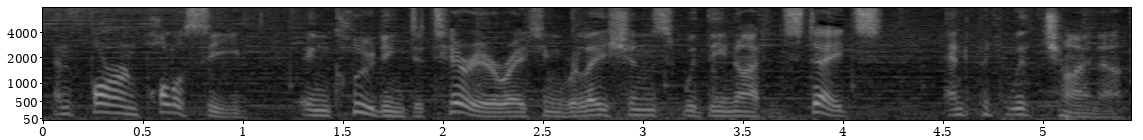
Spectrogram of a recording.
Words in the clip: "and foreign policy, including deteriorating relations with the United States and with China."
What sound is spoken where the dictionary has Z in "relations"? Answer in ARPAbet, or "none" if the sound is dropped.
Z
